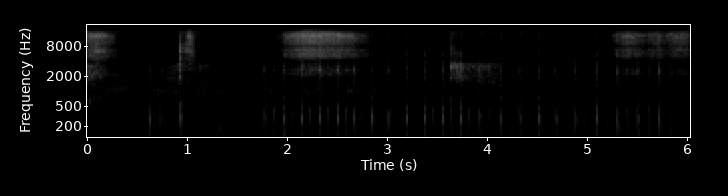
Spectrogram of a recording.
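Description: A computer mouse making a fast, even run of faint clicks, about ten a second, for roughly four seconds. Two soft hisses come in during the run.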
